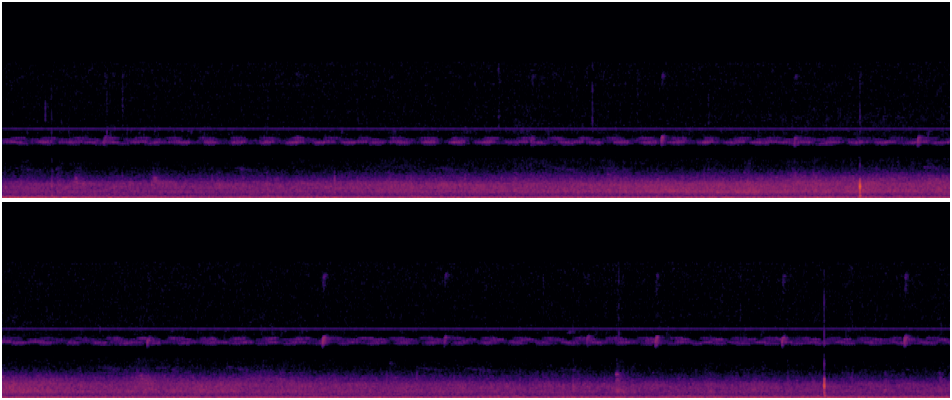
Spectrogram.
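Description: A steady outdoor insect chorus, a high trill that pulses evenly, over a constant low rumble of background noise. Two faint clicks come through, one around the middle and one near the end.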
